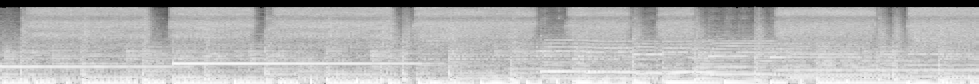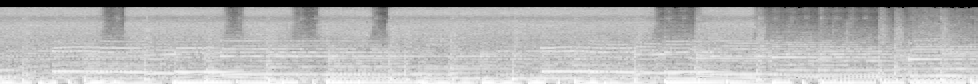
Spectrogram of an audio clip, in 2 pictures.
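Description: Paint spray gun hissing in repeated passes. The hiss breaks off briefly between strokes.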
